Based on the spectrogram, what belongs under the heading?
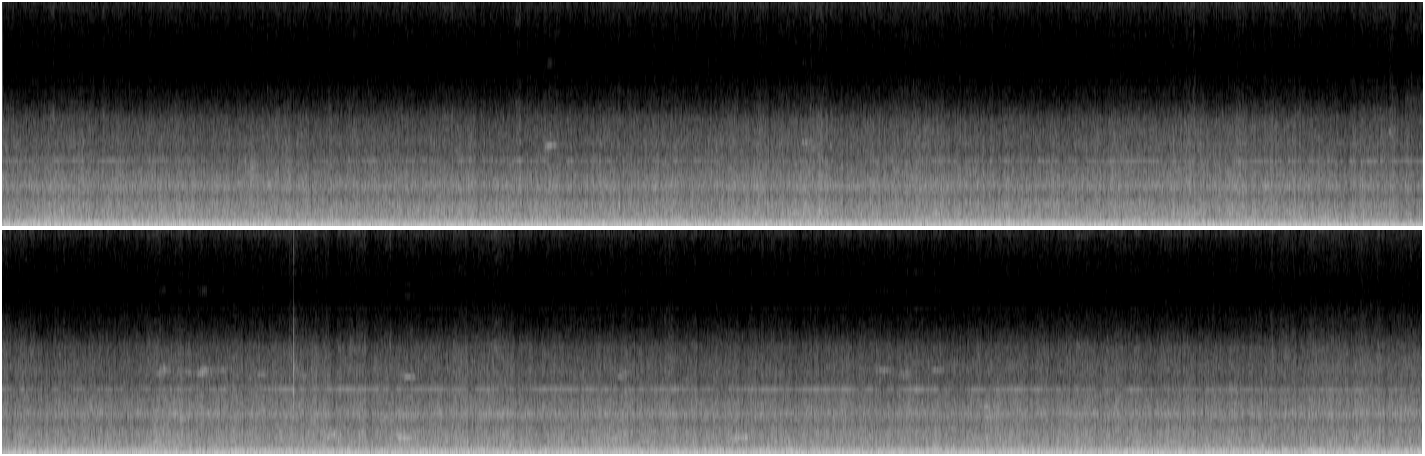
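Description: Running noise of a passenger train heard from inside the carriage: a steady, even rumble of wheels on the track, with a faint steady high whine over it.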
